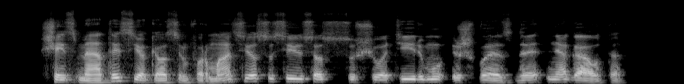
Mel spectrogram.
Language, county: Lithuanian, Kaunas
